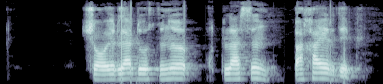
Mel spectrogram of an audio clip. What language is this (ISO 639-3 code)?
uzb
